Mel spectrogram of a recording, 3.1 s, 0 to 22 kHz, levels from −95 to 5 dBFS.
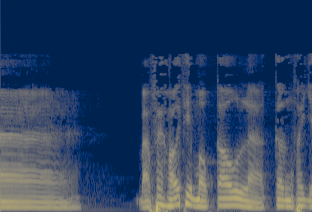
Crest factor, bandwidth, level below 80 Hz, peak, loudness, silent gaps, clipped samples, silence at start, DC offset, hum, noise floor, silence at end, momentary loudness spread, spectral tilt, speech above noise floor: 16 dB; 8 kHz; -40 dBFS; -12 dBFS; -28 LUFS; none; under 0.1%; 0 s; under 0.1%; none; -65 dBFS; 0 s; 10 LU; -7.5 dB/octave; 40 dB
